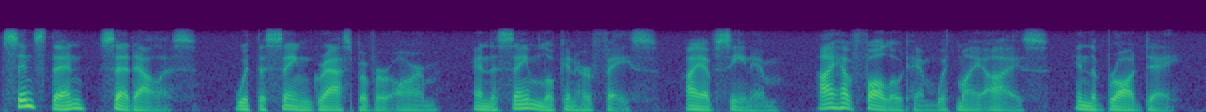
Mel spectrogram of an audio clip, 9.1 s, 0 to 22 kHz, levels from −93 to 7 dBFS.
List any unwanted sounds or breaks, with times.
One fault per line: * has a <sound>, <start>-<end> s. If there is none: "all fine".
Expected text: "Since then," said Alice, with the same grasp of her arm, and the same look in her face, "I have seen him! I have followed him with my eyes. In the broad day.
all fine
